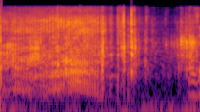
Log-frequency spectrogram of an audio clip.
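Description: Skateboard wheels rolling on a concrete bowl, with a few sharp clacks of the board about a second and a half in.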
